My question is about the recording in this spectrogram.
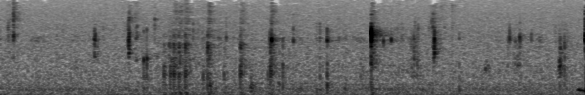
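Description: Faint chewing: a scatter of soft mouth clicks and lip smacks from a person eating chicken pot pie, with one louder smack a little past the middle.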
